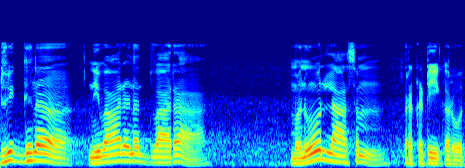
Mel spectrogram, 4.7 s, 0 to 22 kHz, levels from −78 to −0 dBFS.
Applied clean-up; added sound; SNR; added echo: none; none; none; none.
